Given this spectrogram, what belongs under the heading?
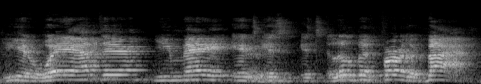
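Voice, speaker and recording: Emphatic pastor in an echoey church. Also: male voice, high-pitched, a little slow, a little hiss or hum. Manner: swings between loud emphatic calls and quiet asides; peppers speech with "you know" and "amen". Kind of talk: preaching a sermon. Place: church sanctuary. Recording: echoey church, mic at a distance.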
